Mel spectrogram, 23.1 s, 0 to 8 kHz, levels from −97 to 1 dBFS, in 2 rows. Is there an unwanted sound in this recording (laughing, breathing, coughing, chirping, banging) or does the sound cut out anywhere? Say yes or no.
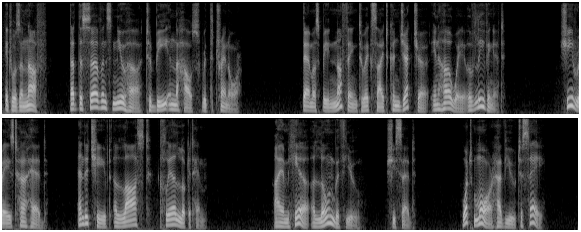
no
